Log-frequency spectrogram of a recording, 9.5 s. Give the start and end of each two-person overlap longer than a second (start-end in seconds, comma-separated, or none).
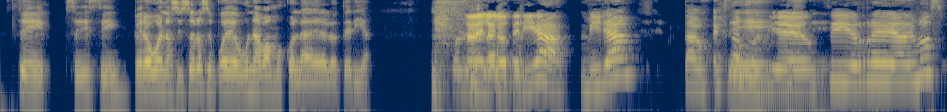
7.3-8.7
